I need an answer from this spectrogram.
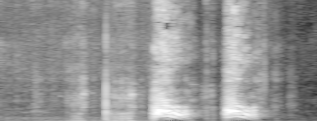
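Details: A Catahoula dog known for talking makes soft grumbling sounds, then two sharp, loud barks in quick succession. Both are arched and slightly whiny, and the clip ends in silence.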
